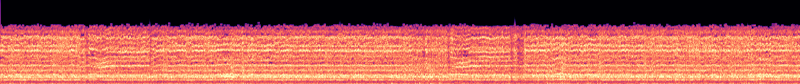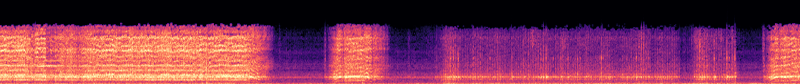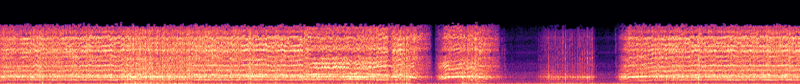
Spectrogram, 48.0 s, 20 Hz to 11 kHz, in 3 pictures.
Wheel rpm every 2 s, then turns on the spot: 160, 160, 160, 160, 160, 160, 160, 160, 160, 160, 90, 40, 10, 20, 20, 50, 150, 160, 160, 160, 80, 20, 110, 160.
24-30 42-44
